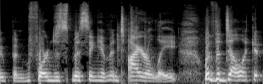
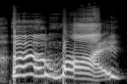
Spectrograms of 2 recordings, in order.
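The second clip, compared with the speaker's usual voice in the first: vampire moan; 12 semitones higher than usual. A narrator's reading. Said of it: "he moaned".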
